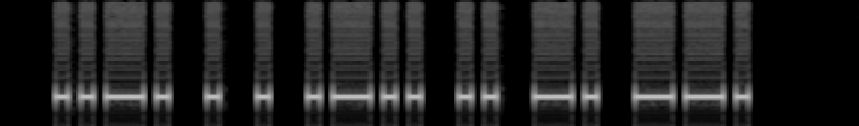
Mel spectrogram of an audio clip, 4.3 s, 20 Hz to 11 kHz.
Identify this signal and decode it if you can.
Morse code, heard as a keyed tone, about 19 wpm, 800 Hz. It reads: FEELING
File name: F and L / F and L mp3 / F and L Prefixes 3x2 Twice @18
